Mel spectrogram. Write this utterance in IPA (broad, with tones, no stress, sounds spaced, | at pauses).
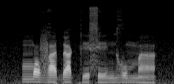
m ɔ˦˨ v a˦ ɗ a˦˨ k e˨˦ s eː˨˦ n ɣ o˦ m ã˨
